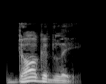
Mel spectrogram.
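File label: "doggedly", British English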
